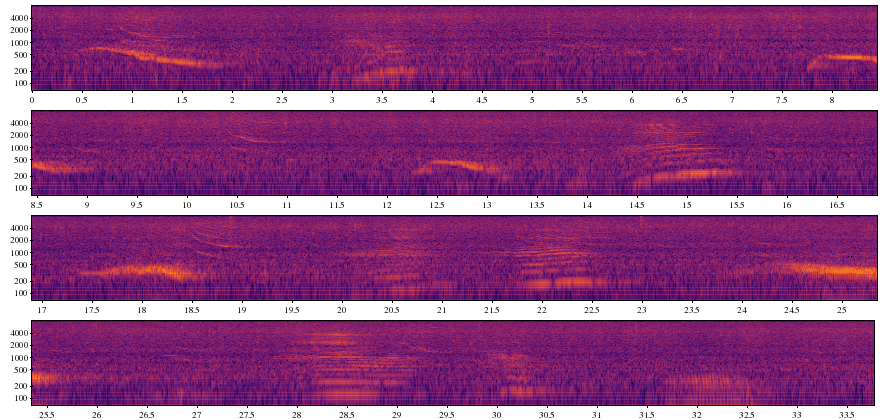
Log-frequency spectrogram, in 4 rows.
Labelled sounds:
0.8	1.4	humpback whale, 0.97 to 2.5 kHz
3.1	3.4	humpback whale, 0.81 to 1.2 kHz
10.4	11.0	humpback whale, 1.3 to 2.1 kHz
13.5	13.7	humpback whale, 1.3 to 1.5 kHz
14.3	15.3	humpback whale, 0.78 to 4.0 kHz
18.5	19.1	humpback whale, 1.3 to 4.5 kHz
19.9	20.7	humpback whale, 0.78 to 2.6 kHz
21.6	22.5	humpback whale, 0.78 to 2.6 kHz
24.0	24.3	humpback whale, 1.6 to 2.1 kHz
26.7	27.0	humpback whale, 1.5 to 1.9 kHz
27.7	30.3	humpback whale, 0.78 to 3.9 kHz

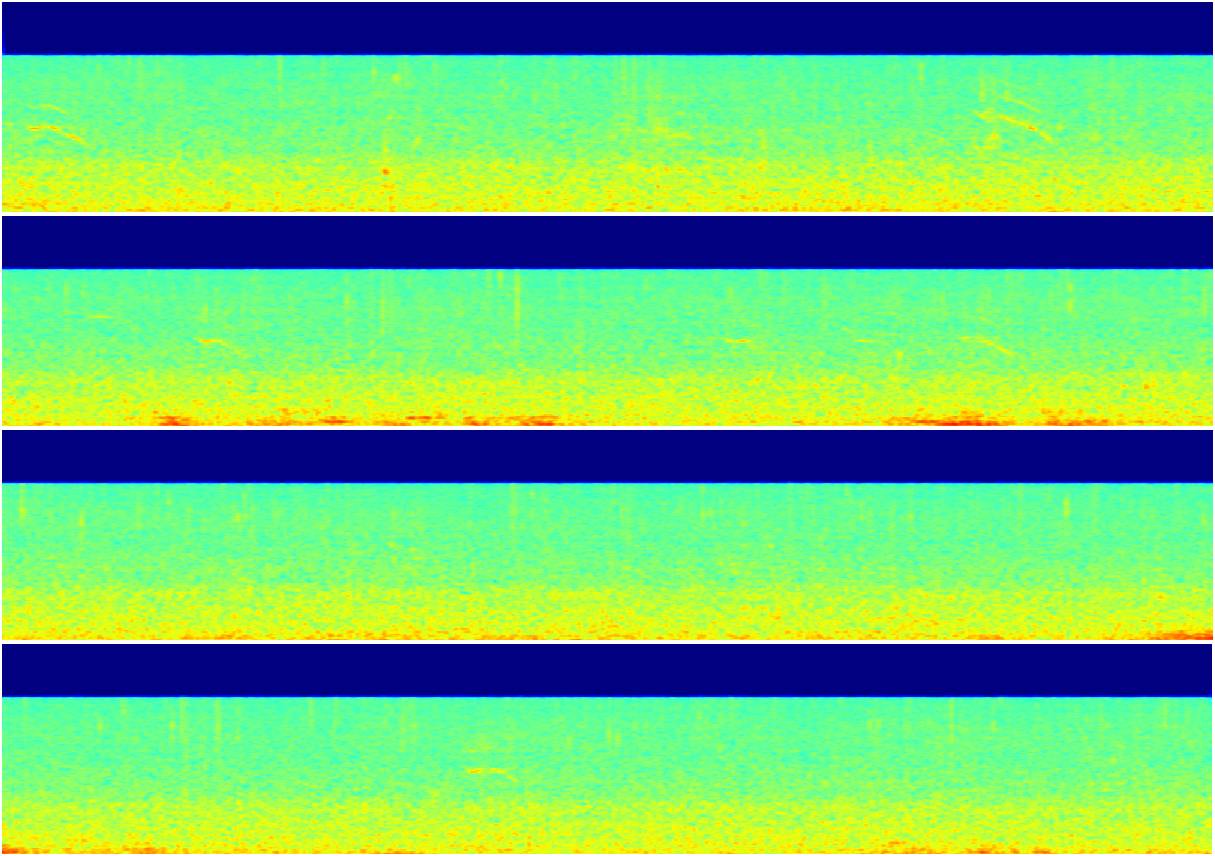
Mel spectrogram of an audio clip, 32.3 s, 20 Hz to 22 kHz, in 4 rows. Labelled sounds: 0.2	0.6	killer whale, offshore, 1.3 to 3.0 kHz
6.6	7.0	killer whale, offshore, 1.4 to 2.4 kHz
9.4	9.6	killer whale, offshore, 1.7 to 2.0 kHz
12.9	13.2	killer whale, offshore, 1.7 to 2.0 kHz
14.4	14.8	killer whale, offshore, 1.4 to 2.1 kHz

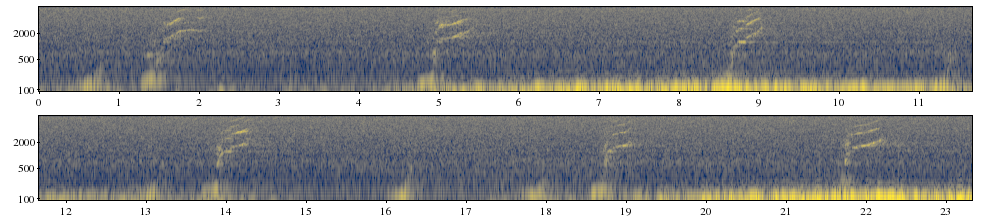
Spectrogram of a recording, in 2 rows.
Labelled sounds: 1.5	2.2	humpback whale, 1.4 to 4.8 kHz
5.0	5.5	humpback whale, 1.4 to 4.3 kHz
8.7	9.1	humpback whale, 1.5 to 2.6 kHz
13.9	14.4	humpback whale, 0.96 to 3.9 kHz
18.8	19.2	humpback whale, 1.2 to 3.7 kHz
21.8	22.3	humpback whale, 1.4 to 3.4 kHz

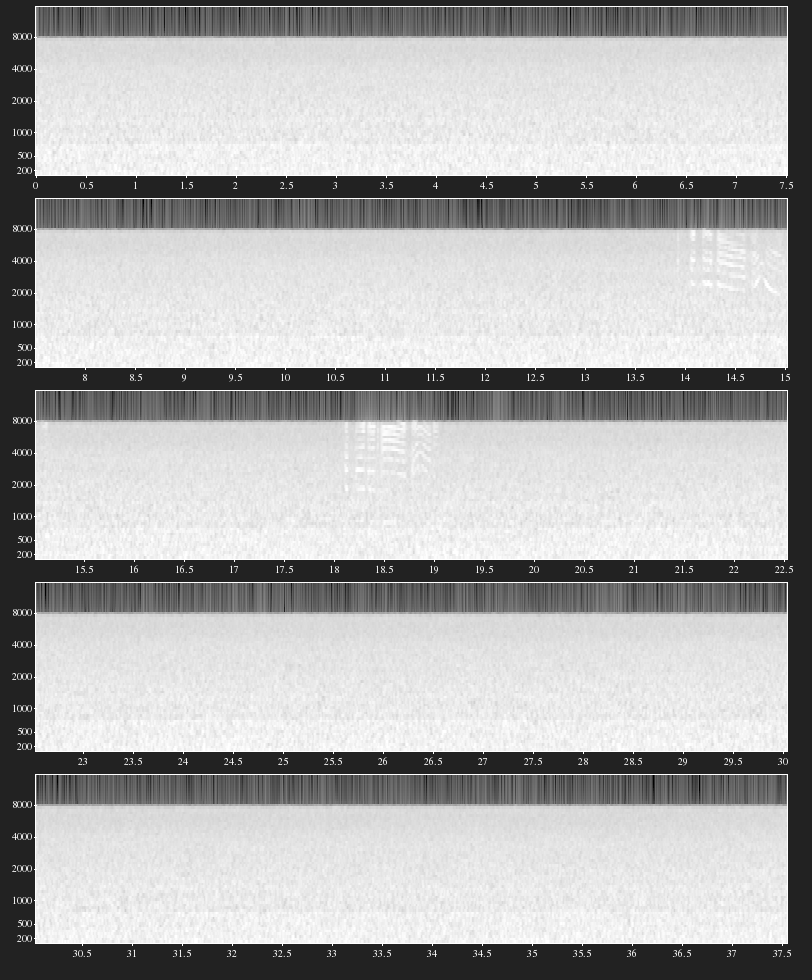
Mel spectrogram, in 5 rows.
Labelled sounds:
14.3	15.0	Pacific white-sided dolphin, 1.9 to 6.4 kHz
18.5	18.8	Pacific white-sided dolphin, 2.4 to 7.2 kHz

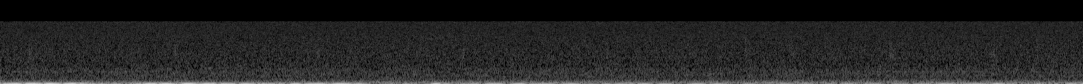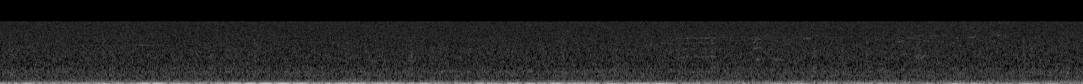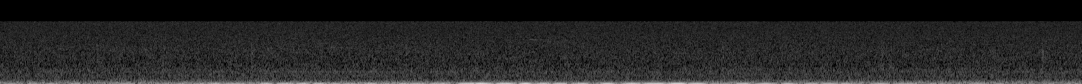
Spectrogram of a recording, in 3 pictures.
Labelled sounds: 17.6	18.0	killer whale, Bigg's (transient), 3.3 to 3.5 kHz

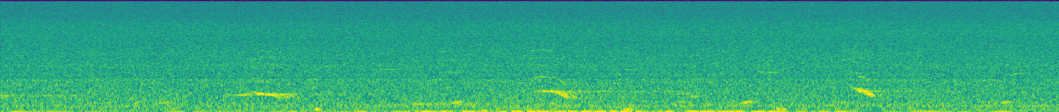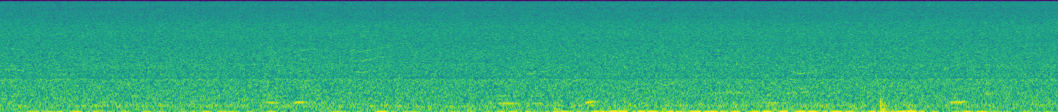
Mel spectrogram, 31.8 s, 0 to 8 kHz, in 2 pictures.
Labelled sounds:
6.7	6.9	humpback whale, 0.93 to 1.1 kHz

